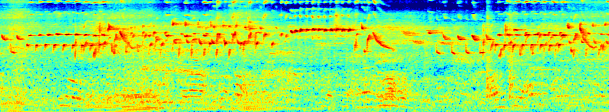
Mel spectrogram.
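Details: Goldfinch × canary hybrid (mule), offspring of a male goldfinch and a female canary, sings a continuous high twittering song of quick chattering and trilled notes over steady men's conversation.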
